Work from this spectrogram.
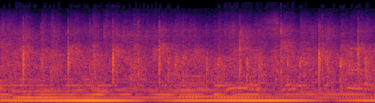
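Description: A church congregation clapping in worship, dense rhythmic applause over a sustained low tonal drone, likely organ or keyboard, fairly loud and continuous.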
